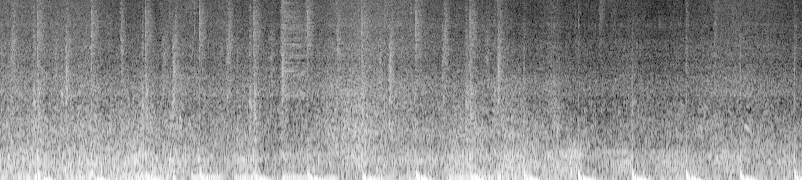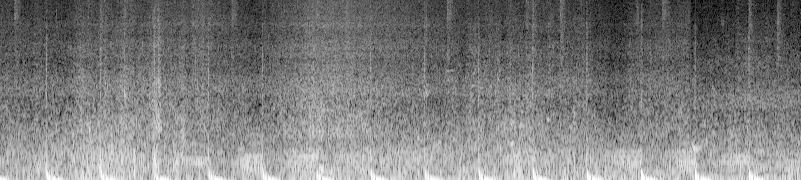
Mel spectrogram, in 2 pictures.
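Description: Sea surf breaking and washing against a rocky shore, mixed with background music that has a steady beat.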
